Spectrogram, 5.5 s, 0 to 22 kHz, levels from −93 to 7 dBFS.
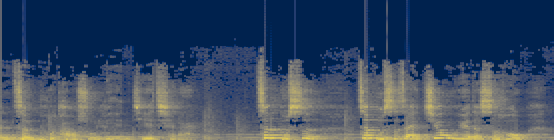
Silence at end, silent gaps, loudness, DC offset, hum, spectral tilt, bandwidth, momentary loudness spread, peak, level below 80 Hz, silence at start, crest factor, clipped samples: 0 s; none; -13 LUFS; under 0.1%; none; -4 dB/octave; 14 kHz; 14 LU; 0 dBFS; -40 dBFS; 0 s; 14 dB; 0.1%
